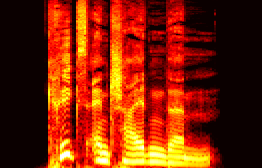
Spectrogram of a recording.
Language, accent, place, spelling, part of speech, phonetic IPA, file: German, Germany, Berlin, kriegsentscheidendem, adjective, [ˈkʁiːksɛntˌʃaɪ̯dəndəm], De-kriegsentscheidendem.ogg
- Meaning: strong dative masculine/neuter singular of kriegsentscheidend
